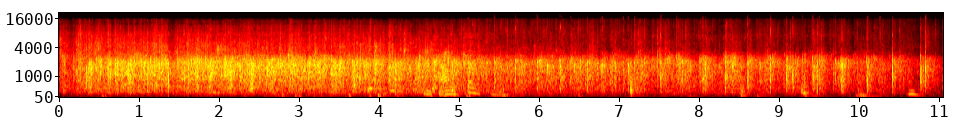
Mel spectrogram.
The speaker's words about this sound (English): Please join me in giving a round of applause to our speakers and welcoming them to the InForum stage.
